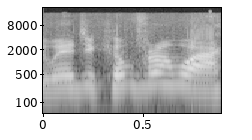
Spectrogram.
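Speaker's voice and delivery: bad, rubbish put-on Scouse accent. Speaker retells trying to join a group, in a bad scouse accent. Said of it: "I tried to put on a Scouse accent and say".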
